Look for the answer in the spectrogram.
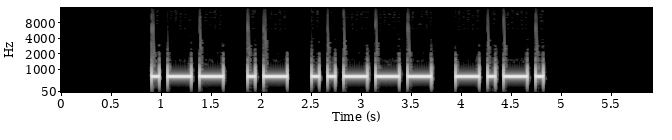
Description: Morse code, heard as a keyed tone, about 15 wpm, 700 Hz. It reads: WA2C
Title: USA Call Signs - 4 Characters - 15wpm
